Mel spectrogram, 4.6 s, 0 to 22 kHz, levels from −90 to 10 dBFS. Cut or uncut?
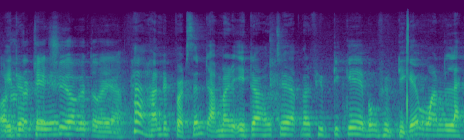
uncut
